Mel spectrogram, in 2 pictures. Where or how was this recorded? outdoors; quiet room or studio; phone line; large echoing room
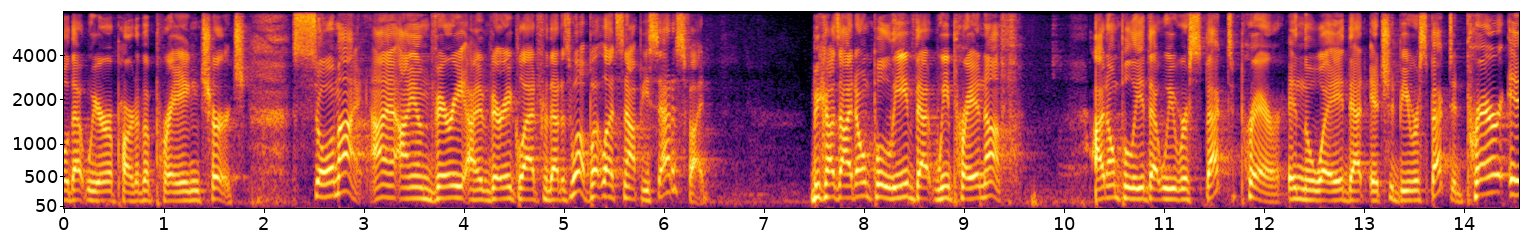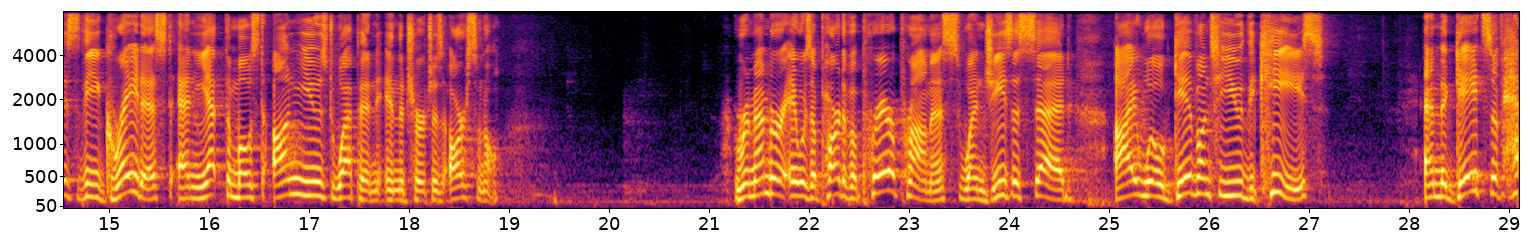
large echoing room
